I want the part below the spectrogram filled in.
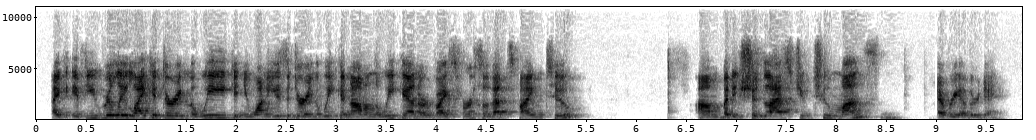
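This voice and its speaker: In a room with audible echo, a woman speaks at a fairly quick pace, her medium pitch showing ordinary variation. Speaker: wellness coach. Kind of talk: online group coaching call.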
